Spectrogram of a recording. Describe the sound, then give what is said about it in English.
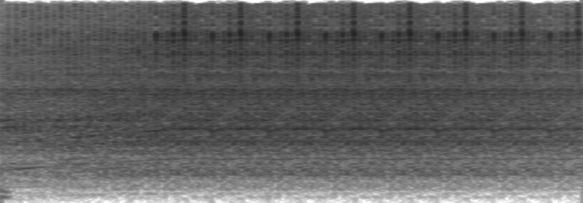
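A kinetoscope film projector runs, showing the film Renfield, with a steady mechanical whir and a fast, regular clatter of ticks, loud and continuous for the whole stretch with no voices. “So let's pull out the kinetoscope and take a look at the new film, Renfield.”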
